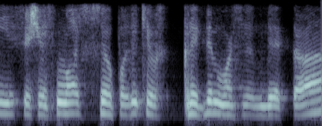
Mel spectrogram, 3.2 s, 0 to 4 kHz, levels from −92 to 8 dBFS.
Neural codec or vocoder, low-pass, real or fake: codec, 16 kHz, 0.5 kbps, X-Codec, HuBERT features, trained on general audio; 3.6 kHz; fake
